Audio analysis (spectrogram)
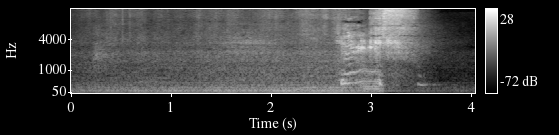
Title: Girl sneezing 6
